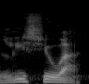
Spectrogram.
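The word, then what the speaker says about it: לישועה: You can kind of ignore that Y there, lishua.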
